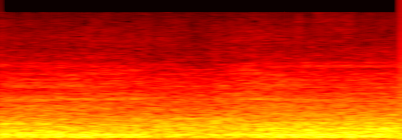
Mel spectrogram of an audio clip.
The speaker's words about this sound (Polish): To jest bardzo specjalny odcinek nagrywany w samochodzie. Tutaj słychać, że samochód warczy.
